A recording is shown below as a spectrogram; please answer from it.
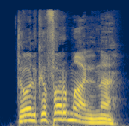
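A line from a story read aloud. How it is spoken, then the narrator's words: Displeased grumble. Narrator (Russian): буркнул Грегор, явно не очень довольный моей самодеятельностью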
